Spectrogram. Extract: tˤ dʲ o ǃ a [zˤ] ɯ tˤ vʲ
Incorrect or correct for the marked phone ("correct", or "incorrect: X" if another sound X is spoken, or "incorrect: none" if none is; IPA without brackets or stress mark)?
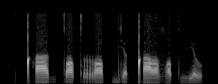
correct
